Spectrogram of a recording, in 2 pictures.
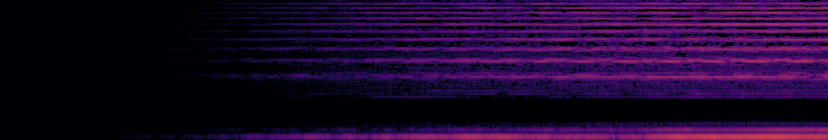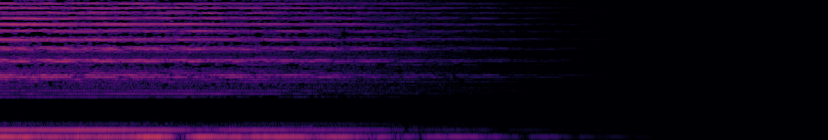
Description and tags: Buzzing Cicadas
Pad sound with a higher pitched cicada-like buzz accompanied by a low rumble.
